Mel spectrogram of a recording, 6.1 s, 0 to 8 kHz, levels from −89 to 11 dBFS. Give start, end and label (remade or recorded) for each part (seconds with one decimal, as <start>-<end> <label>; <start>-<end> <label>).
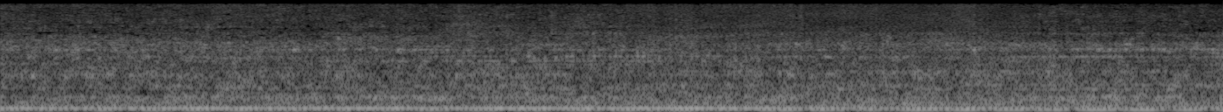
0.0-3.2 recorded; 3.2-5.2 remade; 5.2-6.1 recorded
